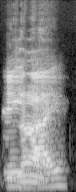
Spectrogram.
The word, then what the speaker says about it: Psy: Is that how you pronounce that? Oh, Psy.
